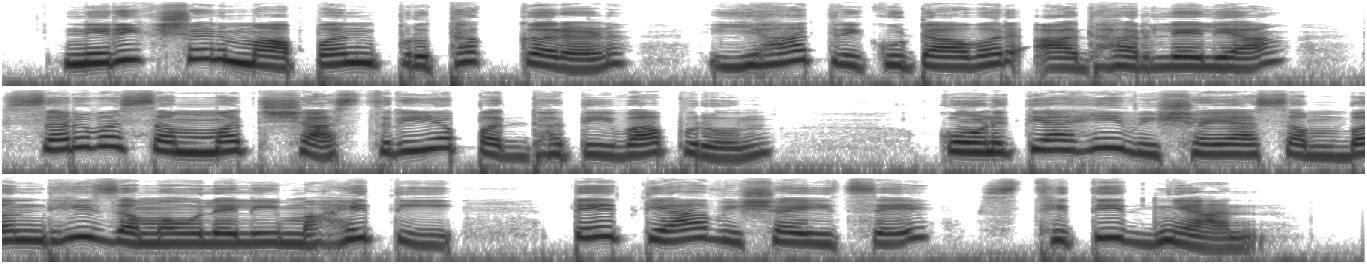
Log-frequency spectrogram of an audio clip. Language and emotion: Marathi, neutral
